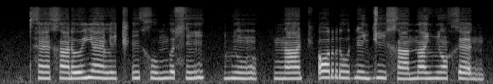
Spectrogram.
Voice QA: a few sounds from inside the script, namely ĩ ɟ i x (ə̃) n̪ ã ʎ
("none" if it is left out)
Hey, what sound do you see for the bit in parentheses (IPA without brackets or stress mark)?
ã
